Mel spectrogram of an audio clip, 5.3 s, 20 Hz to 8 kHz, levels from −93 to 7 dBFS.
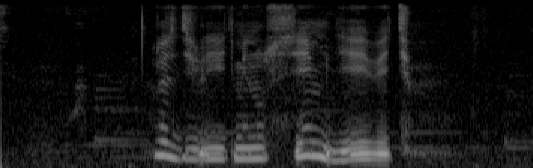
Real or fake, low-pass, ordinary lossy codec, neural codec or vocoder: real; 7.2 kHz; none; none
